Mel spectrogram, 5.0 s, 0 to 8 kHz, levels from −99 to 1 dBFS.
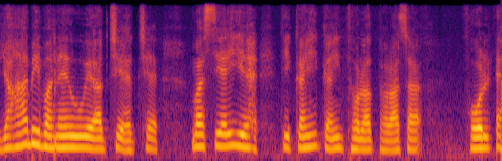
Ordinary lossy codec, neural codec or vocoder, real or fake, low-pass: none; codec, 16 kHz in and 24 kHz out, 0.6 kbps, FocalCodec, streaming, 4096 codes; fake; 7.2 kHz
